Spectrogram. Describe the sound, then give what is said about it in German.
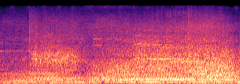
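A runaway observatory vehicle with a turbo engine roars along, not uphill, in a loud, continuous engine drone. Rough tire and skidding noise runs throughout, with no voices. “Dank ihres Turbomotors war die Sternwarte mittlerweile ein ganzes Stück weit weg. Allerdings fuhr sie nicht bergauf.”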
